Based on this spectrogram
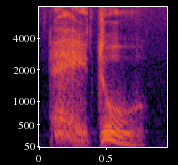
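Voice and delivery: hushed aside to oneself; said to himself. A narrator's reading. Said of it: "disse fra sé Ivan Jakovlevich". (detto piano fra sé)

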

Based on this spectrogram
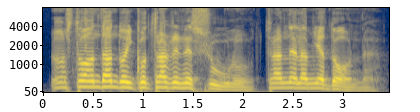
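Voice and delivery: high, loud desperate shout; shouting detective. Acted. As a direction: yell it to break free. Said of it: "gridò il detective". (grida forte e acuto, disperato)

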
